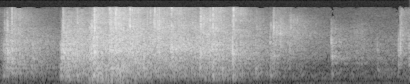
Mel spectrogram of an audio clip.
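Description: Plastic frozen-food bags crinkling as they are handled and picked up. The rustle starts just after the beginning and dies down over about a second.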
